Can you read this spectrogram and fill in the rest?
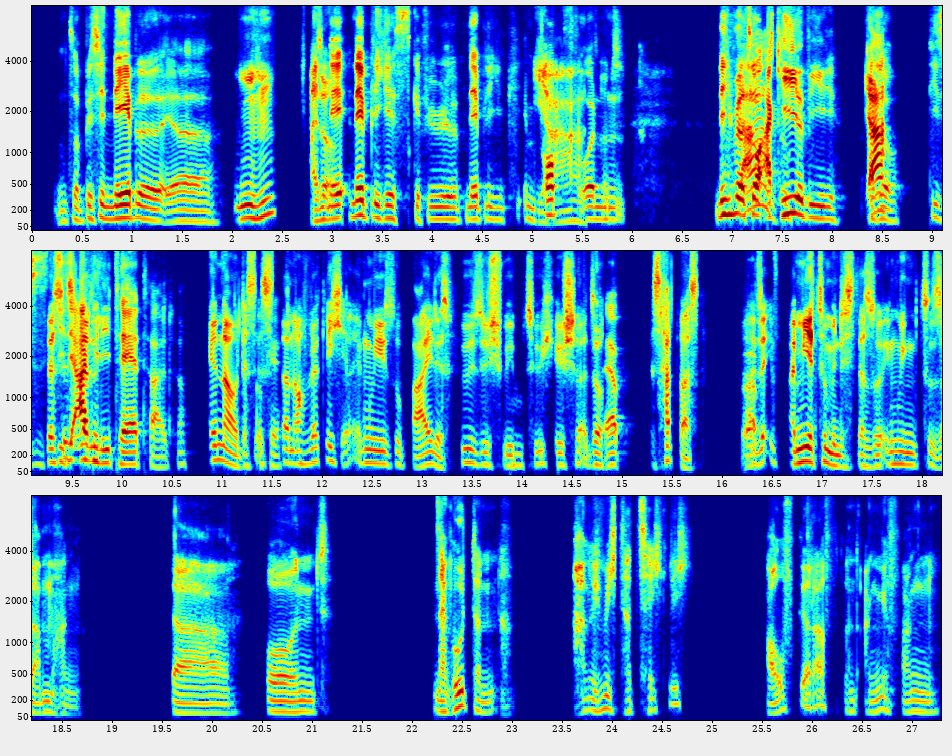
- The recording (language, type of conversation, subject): German, podcast, Wie sieht dein Morgenritual aus?
- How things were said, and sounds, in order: none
